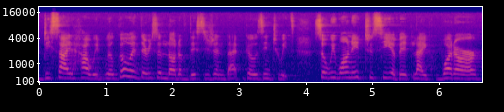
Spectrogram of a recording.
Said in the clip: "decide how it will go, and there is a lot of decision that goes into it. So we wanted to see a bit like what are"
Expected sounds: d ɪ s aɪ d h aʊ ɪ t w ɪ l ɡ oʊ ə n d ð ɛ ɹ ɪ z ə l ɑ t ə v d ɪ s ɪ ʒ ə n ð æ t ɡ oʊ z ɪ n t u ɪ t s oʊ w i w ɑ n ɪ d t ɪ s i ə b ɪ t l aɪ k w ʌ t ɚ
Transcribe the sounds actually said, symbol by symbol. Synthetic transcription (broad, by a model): d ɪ s aɪ d h aʊ ɪ t w ɪ l ɡ oʊ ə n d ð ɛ ɹ ɪ z ə l ɑ t ə v d ɪ s ɪ ʒ ə n ð æ t ɡ oʊ z ɪ n t u ɪ t s oʊ w i w ɑ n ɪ d t ɪ s i ə b ɪ t l aɪ k w ʌ t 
